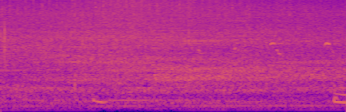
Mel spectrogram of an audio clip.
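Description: A steady low motor hum over outdoor background noise, with a short low tone about a second in.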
